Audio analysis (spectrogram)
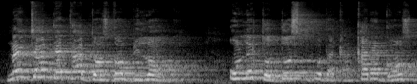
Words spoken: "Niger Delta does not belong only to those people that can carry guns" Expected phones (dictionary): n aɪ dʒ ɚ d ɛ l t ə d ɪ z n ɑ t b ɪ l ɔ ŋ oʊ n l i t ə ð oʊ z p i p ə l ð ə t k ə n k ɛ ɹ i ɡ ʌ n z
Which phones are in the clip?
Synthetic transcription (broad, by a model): n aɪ dʒ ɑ d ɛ t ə d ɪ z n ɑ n b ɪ l ɔ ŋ oʊ n l i t ə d oʊ s p i p ə l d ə t k ə n k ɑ ɹ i ɡ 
